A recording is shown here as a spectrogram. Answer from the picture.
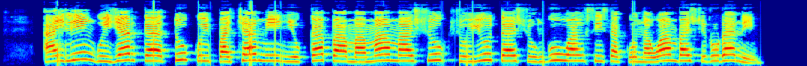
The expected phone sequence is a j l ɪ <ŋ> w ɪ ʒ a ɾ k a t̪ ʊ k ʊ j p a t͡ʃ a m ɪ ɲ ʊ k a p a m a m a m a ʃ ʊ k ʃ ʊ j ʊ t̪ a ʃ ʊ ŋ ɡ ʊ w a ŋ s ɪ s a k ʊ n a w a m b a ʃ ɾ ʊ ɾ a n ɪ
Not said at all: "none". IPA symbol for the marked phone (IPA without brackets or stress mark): ŋ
